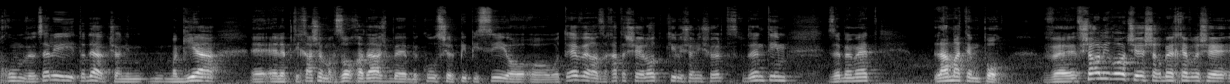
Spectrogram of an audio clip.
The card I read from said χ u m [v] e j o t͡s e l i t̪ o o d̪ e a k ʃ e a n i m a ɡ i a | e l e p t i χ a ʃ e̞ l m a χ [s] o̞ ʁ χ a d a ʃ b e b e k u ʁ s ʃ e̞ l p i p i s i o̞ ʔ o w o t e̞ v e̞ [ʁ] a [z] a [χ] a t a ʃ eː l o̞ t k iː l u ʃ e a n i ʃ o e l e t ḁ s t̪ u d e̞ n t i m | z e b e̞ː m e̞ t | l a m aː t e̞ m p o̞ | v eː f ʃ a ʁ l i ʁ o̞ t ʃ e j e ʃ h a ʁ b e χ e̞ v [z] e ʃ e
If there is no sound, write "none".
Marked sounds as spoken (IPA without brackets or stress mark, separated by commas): v, z, ʁ, z, χ, ʁ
